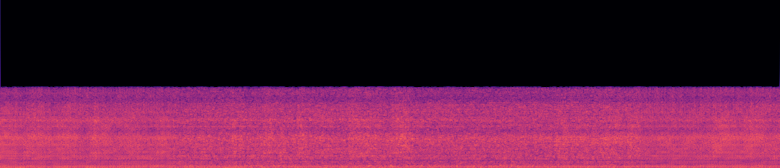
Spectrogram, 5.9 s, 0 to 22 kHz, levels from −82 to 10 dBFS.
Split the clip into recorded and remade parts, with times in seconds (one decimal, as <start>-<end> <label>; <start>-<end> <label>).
0.0-1.3 remade; 1.3-4.8 recorded; 4.8-5.9 remade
